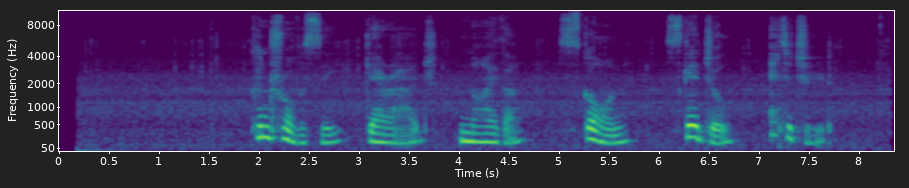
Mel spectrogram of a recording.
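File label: wellington new zealand female, accent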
